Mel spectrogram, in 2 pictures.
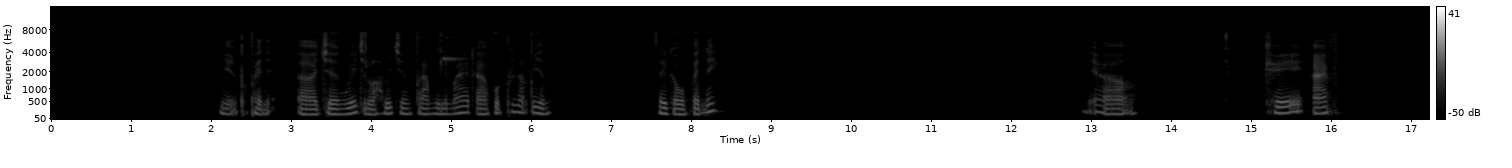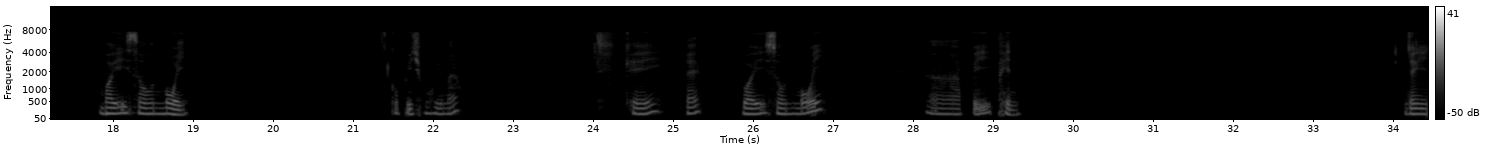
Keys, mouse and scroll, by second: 0.0-5.0 drag, 6.6-8.9 drag, 10.2 click, 11.5 click, 12.4 click, 16.7 click, 22.4-23.5 drag, 24.2-26.8 typing, 28.2-29.2 typing, 28.4 click, 29.5 Return, 30.8 typing, 32.2 click, 32.9 click.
